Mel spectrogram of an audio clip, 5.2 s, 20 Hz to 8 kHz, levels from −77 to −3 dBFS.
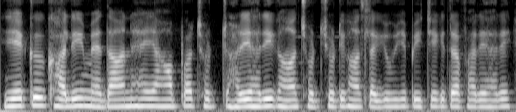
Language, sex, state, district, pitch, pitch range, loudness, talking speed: Hindi, male, Delhi, New Delhi, 185 Hz, 180-190 Hz, -14 LUFS, 230 wpm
